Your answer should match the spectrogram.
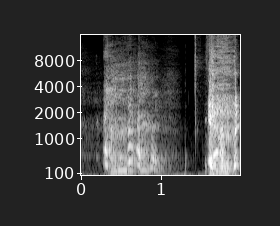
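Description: A person coughs twice, first a longer raspy, throaty cough, then a short, louder burst after a brief pause.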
